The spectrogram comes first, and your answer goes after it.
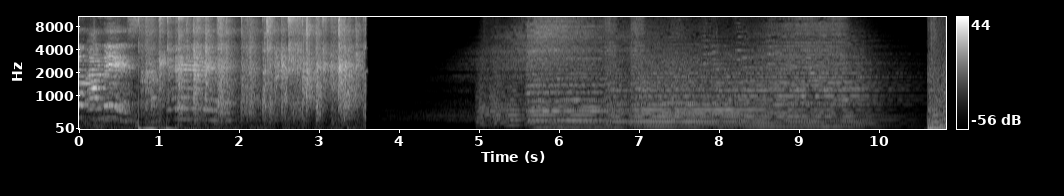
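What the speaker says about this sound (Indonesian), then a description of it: "Berikan tepuk tangan untuk Anis." Classroom applause during an Indonesian school supervision session comes as a short, loud burst of clapping that cuts off abruptly, followed by a pause and then a stretch of sustained tonal sound.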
